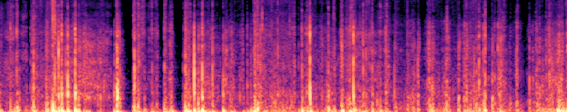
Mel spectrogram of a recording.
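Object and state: Plastic zipper pouch tapped and scratched.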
